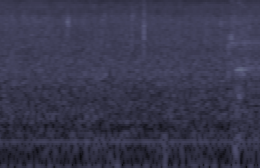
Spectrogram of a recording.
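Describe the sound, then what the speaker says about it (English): Rain against a window in the World End Syndrome visual novel: a steady, even hiss of rainfall with faint scattered drops, soft and continuous with no talk. "the sound of the rain against the window grows steadily louder"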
